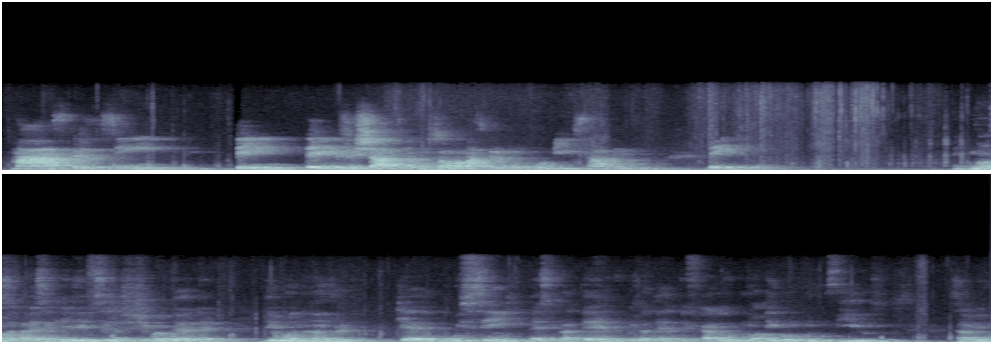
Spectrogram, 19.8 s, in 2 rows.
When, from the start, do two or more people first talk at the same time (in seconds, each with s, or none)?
none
